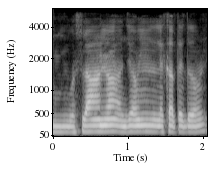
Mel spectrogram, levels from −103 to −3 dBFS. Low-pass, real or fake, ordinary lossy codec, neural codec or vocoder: 5.4 kHz; fake; none; codec, 16 kHz, 1 kbps, FunCodec, trained on Chinese and English, 50 frames a second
